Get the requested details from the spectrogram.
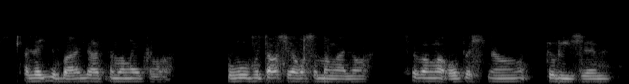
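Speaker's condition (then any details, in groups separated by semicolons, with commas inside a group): No condition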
